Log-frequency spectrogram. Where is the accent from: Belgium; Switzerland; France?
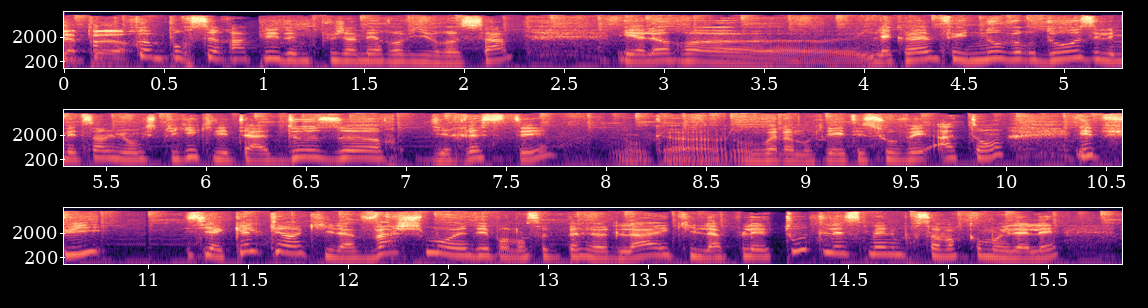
Belgium; commence à arriver chez nous en Belgique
